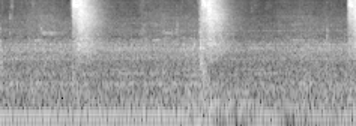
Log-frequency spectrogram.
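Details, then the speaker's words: Truck during CDL in-cab air brake test, diesel idling: brake pedal pumped three times, three sharp air hisses about every second and a half; normal air brake application exhaust. "so for this test I'm going to start off by pumping the brake three attempts to lift the pressure but we're going to pump it like three times"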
